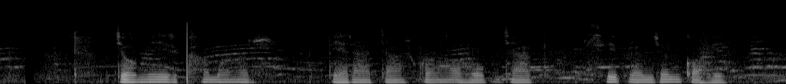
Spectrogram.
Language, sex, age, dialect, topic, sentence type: Bengali, male, 18-24, Rajbangshi, agriculture, statement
